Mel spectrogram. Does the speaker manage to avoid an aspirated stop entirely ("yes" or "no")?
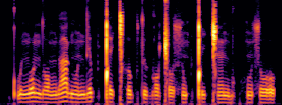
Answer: no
